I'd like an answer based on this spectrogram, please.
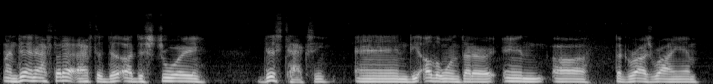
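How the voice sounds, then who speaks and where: In thin, phone-like audio with no echo, a male gaming streamer chats through his gameplay, rambling and restarting sentences amid frequent fillers. His voice is medium in pitch, with fairly even intonation and a moderate pace.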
